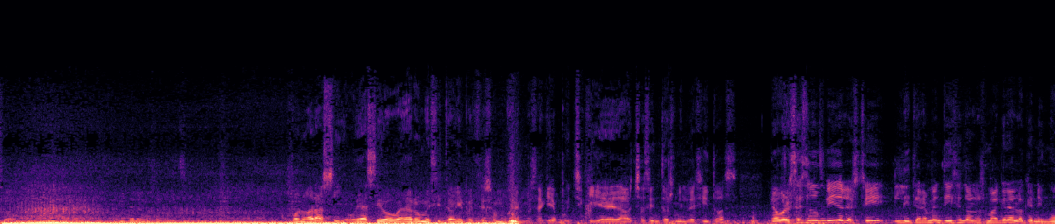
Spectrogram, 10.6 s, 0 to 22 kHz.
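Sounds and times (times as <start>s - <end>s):
heavy Mercedes G-Wagon SUV engine rumbling and revving as it arrives: 0.0s - 5.2s
speech: 3.2s - 10.5s.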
